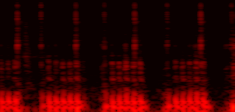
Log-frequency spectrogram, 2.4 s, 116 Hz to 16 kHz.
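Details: iPhone 11 after tightening the loose vibration motor screws: even low buzzing in repeated pulses with faint clicks, normal vibration instead of the earlier loud rattle.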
